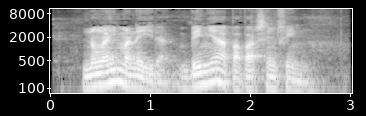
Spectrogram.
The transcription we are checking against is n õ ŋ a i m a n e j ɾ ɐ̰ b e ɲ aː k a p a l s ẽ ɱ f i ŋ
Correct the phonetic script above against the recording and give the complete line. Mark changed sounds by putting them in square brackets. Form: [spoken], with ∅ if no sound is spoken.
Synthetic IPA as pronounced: n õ ŋ a [j] m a n e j ɾ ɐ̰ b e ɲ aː [p] a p a [ɾ] s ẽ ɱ f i ŋ

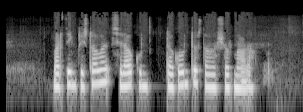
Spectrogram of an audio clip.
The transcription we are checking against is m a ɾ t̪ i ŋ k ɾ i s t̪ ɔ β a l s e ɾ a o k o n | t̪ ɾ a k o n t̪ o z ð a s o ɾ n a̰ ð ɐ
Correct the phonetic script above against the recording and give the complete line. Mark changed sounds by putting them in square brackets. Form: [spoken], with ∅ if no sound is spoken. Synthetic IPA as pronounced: m a ɾ t̪ i ŋ k ɾ i s t̪ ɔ β a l s e ɾ a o k o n | t̪ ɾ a k o n t̪ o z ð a [ʃ] o ɾ n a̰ ð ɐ

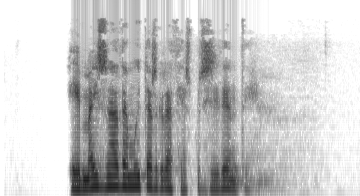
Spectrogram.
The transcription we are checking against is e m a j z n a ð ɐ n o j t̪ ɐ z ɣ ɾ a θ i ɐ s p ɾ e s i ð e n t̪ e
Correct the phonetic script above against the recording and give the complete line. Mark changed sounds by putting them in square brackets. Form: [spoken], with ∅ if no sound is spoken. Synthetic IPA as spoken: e m a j z n a ð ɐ [m] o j t̪ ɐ z ɣ ɾ a θ [j] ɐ s p ɾ e s i ð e n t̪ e

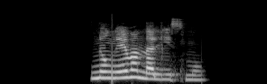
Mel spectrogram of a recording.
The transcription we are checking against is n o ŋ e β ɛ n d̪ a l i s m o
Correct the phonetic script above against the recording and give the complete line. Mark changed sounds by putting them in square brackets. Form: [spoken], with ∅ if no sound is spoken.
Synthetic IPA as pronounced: n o ŋ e β [a] n d̪ a l i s m o

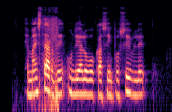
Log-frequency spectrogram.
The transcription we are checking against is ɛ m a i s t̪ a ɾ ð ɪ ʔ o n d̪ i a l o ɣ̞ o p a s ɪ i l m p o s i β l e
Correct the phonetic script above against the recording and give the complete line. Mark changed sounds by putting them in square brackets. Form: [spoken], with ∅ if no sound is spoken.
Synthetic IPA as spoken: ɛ m a [j] s t̪ a ɾ ð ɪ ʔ [u] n d̪ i a l o ɣ̞ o [k] a s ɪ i [∅] m p o s i β l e

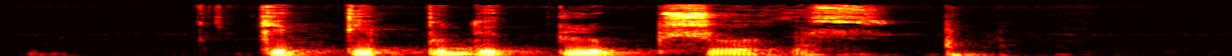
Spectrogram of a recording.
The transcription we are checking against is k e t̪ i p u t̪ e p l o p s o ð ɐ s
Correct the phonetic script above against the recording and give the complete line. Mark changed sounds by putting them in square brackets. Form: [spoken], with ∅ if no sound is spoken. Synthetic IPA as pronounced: k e t̪ i p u [d̪] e [k] l [u] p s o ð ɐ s

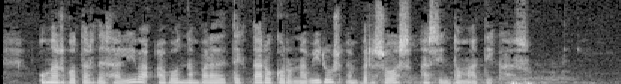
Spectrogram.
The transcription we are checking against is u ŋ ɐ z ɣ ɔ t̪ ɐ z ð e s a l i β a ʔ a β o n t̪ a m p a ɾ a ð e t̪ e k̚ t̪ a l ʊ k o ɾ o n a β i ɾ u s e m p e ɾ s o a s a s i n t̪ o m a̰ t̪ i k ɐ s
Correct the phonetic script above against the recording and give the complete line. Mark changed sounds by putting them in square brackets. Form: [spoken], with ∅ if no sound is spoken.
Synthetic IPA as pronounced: u ŋ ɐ z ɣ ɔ t̪ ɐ z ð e s a l i β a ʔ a β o n [d̪] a m p a ɾ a ð e t̪ e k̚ t̪ a [ɾ] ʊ k o ɾ o n a β i ɾ u s e m p e ɾ s o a s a s i n t̪ o m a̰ t̪ i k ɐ s

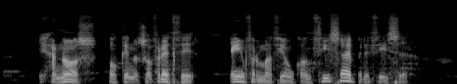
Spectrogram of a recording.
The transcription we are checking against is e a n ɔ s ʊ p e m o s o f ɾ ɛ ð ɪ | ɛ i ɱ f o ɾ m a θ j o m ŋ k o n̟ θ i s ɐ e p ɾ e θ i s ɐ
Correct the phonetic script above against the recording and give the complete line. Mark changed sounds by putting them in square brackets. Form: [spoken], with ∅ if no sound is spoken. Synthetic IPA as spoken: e a n ɔ s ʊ [k] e [n] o s o f ɾ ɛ [θ] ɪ | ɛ i ɱ f o ɾ m a θ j o [∅] ŋ k o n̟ θ i s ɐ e p ɾ e θ i s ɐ

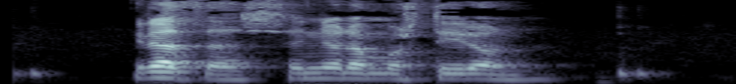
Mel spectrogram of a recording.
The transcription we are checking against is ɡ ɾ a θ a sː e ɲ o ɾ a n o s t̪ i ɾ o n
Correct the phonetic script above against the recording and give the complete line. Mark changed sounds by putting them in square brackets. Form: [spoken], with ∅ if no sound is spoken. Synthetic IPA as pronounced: ɡ ɾ a θ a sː e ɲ o ɾ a [m] o s t̪ i ɾ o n

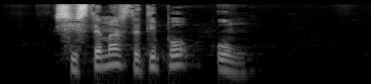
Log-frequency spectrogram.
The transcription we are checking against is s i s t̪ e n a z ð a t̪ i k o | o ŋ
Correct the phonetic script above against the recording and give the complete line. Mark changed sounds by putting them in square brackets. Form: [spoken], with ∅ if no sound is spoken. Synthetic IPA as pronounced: s i s t̪ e [m] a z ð [e] t̪ i [p] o | [u] ŋ

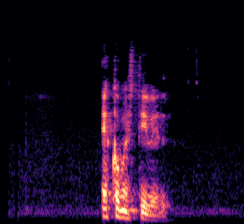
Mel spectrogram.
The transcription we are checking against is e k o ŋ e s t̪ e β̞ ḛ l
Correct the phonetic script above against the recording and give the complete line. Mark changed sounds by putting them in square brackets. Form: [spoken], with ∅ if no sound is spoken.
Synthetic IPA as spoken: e k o [m] e s t̪ [i] β̞ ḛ l

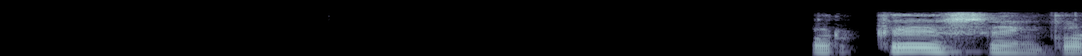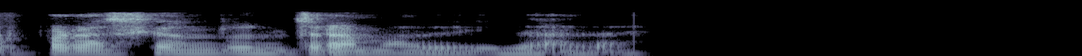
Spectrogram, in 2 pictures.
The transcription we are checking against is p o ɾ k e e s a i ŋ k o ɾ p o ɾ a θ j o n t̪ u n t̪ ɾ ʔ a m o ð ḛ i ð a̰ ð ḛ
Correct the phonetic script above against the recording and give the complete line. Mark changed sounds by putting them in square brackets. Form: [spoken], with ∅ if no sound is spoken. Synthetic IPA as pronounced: p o ɾ k e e s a i ŋ k o ɾ p o ɾ a θ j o n [d̪] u n t̪ ɾ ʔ a m o ð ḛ i ð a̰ ð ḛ

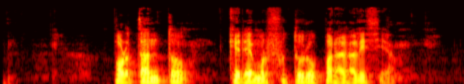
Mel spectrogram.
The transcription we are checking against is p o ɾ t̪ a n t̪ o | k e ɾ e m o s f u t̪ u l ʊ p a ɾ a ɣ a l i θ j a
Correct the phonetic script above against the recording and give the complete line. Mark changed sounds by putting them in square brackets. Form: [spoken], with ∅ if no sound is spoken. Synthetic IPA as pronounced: p o ɾ t̪ a n t̪ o | k e ɾ e m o s f u t̪ u [ɾ] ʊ p a ɾ a ɣ a l i θ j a

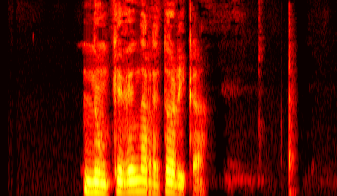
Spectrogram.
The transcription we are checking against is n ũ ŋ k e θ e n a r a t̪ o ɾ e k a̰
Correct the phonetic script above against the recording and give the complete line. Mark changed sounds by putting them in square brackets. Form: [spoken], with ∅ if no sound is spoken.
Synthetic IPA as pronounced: n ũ ŋ k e [ð] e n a r [e] t̪ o ɾ [i] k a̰

